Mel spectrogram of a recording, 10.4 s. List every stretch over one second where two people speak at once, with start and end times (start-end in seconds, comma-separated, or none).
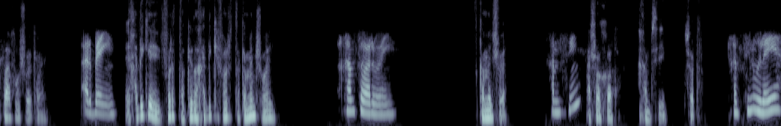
none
